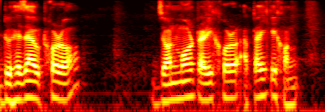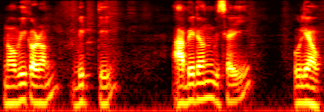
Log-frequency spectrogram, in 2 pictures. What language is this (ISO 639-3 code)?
asm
